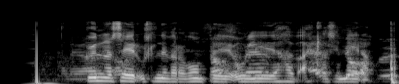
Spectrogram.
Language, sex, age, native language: Icelandic, male, 18-19, Icelandic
